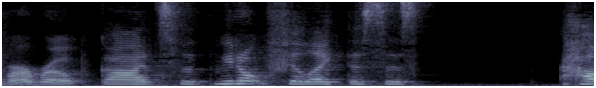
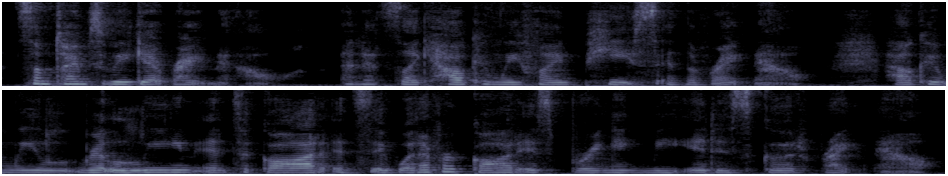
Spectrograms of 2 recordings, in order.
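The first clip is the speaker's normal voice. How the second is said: whispered; 10 dB quieter than usual. Real, not acted. Soft whispered prayer reflection.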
